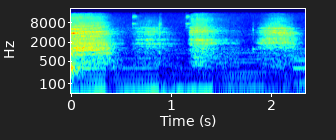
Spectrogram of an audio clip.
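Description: Background music with a man breathing out hard from exertion twice, once at the start and again about a second later.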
